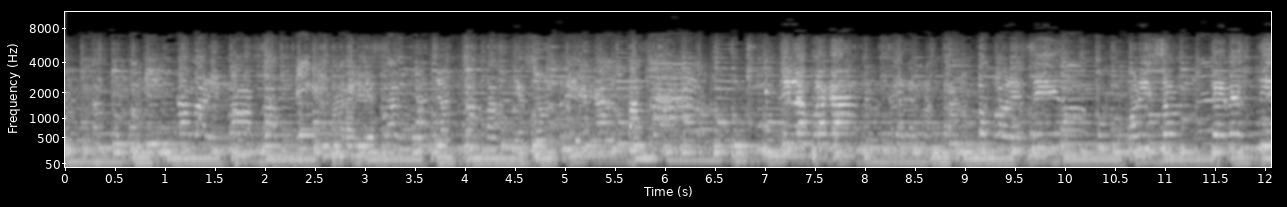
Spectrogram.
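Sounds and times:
steady bass line: 0:00.0 - 0:12.0.

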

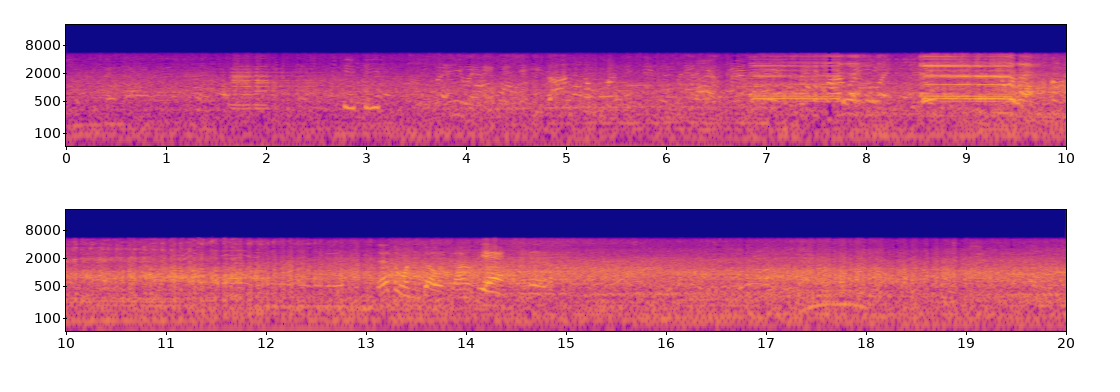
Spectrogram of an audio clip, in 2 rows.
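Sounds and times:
passing traffic: 0:00.0 - 0:20.0
car horn blasts: 0:01.6 - 0:02.2, 0:06.7 - 0:09.8.

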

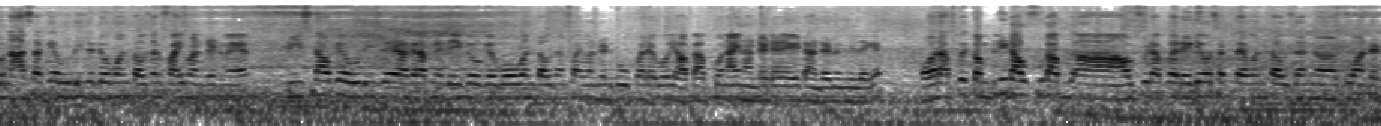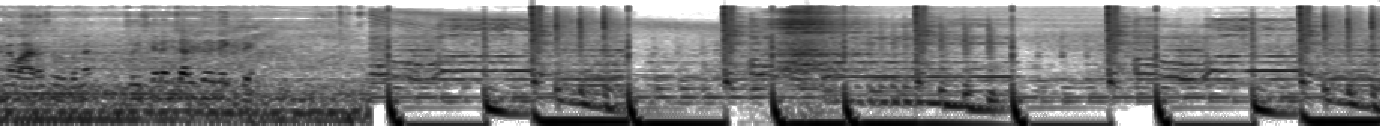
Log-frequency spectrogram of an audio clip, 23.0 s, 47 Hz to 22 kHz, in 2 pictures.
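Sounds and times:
man talking: 0:00.0 - 0:13.8
road traffic noise: 0:00.0 - 0:23.0.

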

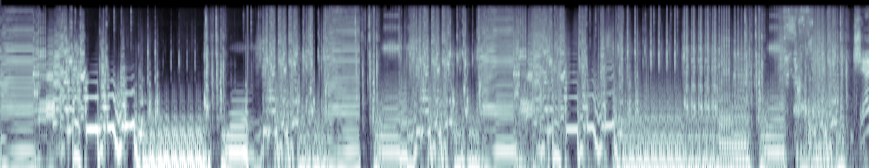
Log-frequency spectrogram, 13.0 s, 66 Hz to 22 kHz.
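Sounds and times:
distorted pitched scream sample: 0:00.0 - 0:02.2, 0:03.5 - 0:12.6
heavy bass: 0:00.0 - 0:12.7.

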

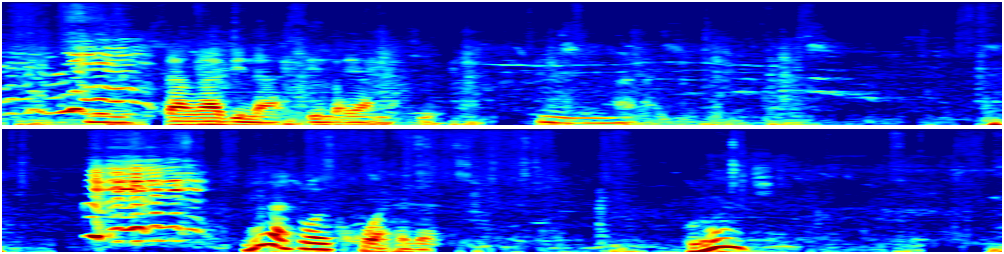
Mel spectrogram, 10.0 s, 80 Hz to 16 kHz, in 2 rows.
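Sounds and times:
farm animal bleating: 0:00.0 - 0:00.9, 0:05.4 - 0:06.2.

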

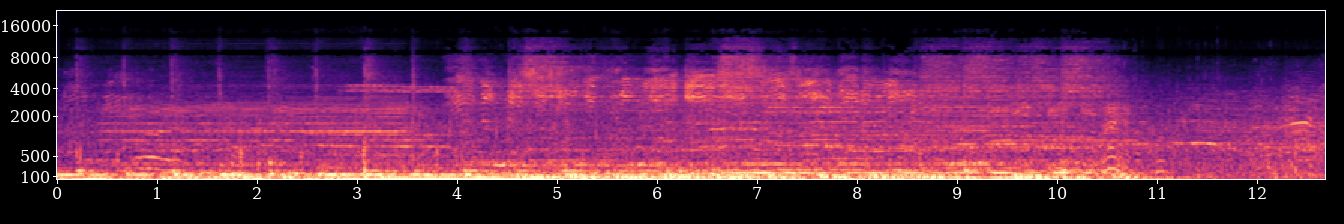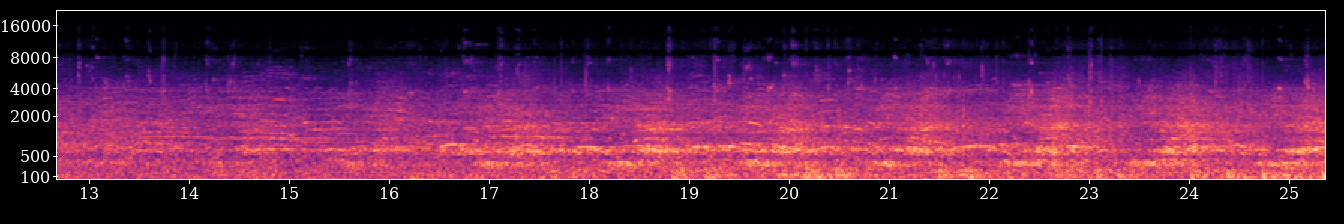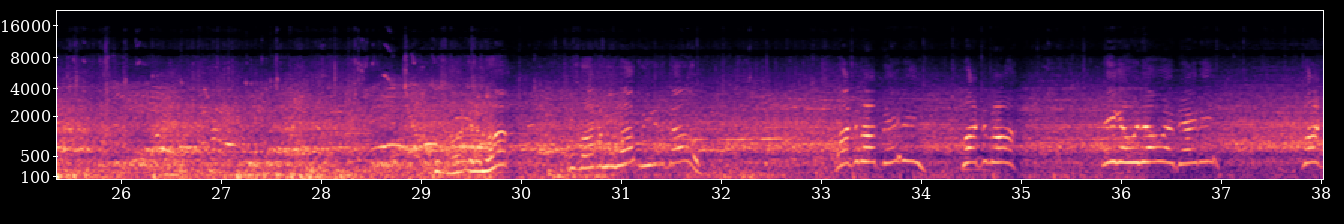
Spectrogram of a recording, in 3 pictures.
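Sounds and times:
arena music: 0:00.0 - 0:11.2
arena crowd chatter: 0:00.0 - 0:38.0.

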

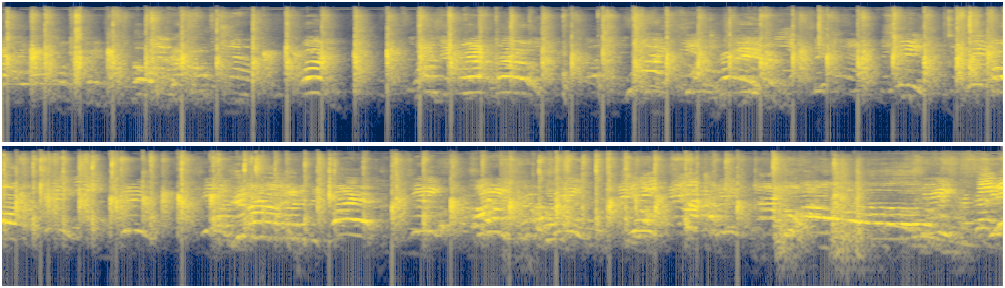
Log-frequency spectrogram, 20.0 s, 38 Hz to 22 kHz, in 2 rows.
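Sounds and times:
crowd clapping in rhythm: 0:00.0 - 0:17.8
voices shouting: 0:12.0 - 0:20.0.

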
